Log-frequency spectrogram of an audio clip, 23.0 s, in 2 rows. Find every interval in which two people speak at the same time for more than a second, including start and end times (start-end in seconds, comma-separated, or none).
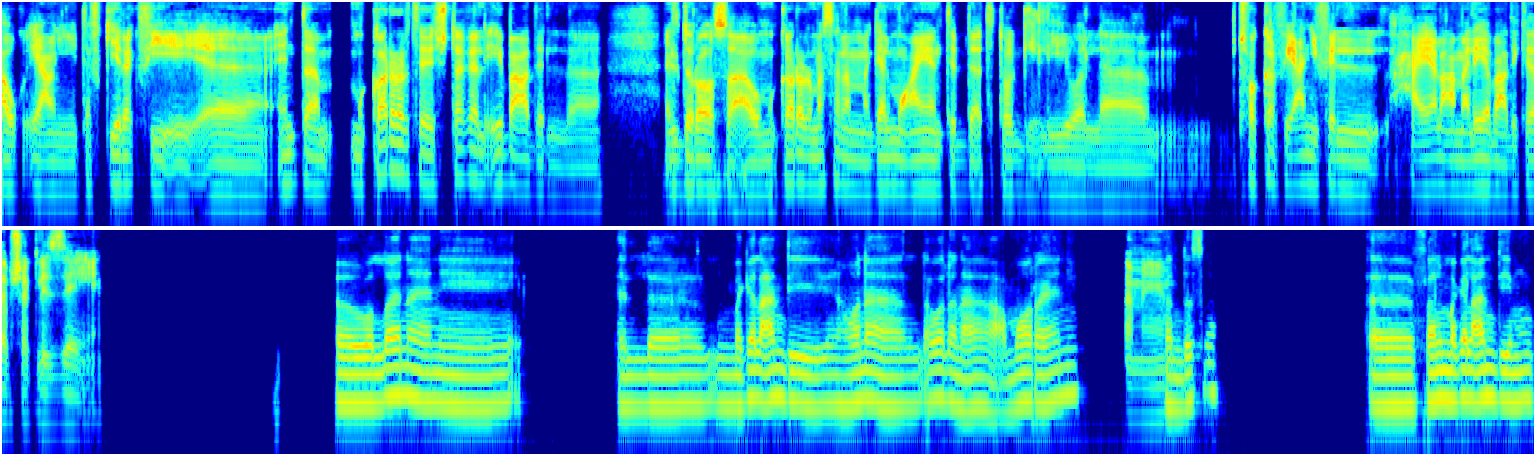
none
